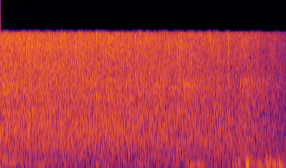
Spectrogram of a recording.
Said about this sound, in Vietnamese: Rồi, cho một chàng pháo tay thật to.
